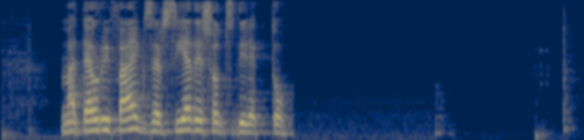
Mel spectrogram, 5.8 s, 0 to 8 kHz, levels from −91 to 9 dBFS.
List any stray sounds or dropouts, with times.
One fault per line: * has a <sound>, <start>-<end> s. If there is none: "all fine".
all fine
